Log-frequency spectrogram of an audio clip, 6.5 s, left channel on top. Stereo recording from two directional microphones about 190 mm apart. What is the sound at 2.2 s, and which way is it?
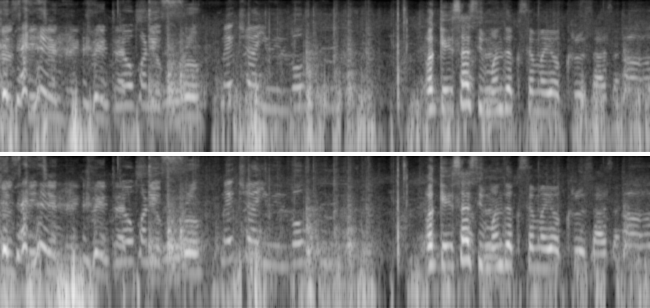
Speech, 25° left (ahead or behind).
